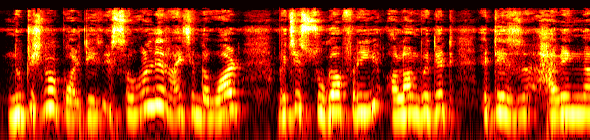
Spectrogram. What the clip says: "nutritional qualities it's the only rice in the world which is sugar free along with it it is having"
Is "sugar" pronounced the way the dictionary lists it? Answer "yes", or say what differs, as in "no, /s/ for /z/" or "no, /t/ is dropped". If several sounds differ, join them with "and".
no, /s/ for /ʃ/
